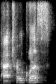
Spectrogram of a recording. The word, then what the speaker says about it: Patroclus: But Achilles says his name in the 3 separate syllables. He's really trying to get it right. Patroclus.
